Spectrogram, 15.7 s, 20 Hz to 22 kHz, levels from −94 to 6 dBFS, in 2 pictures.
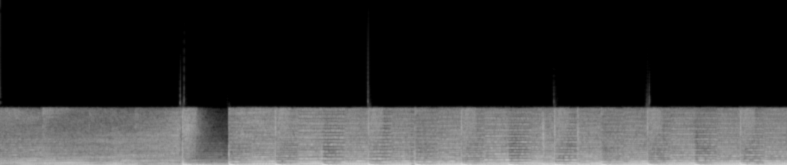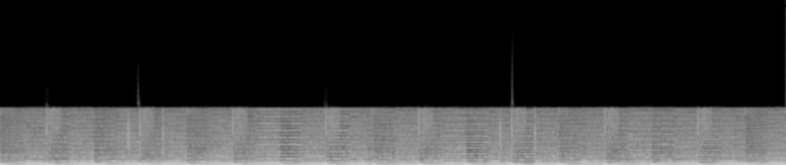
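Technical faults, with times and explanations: No technical faults can be heard anywhere in the recording.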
